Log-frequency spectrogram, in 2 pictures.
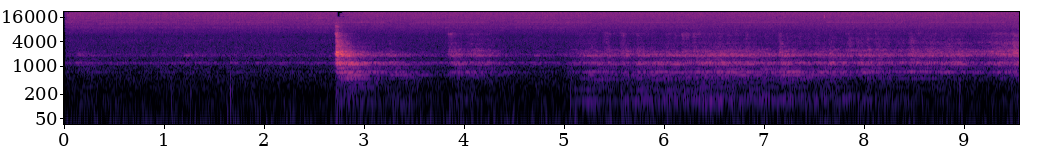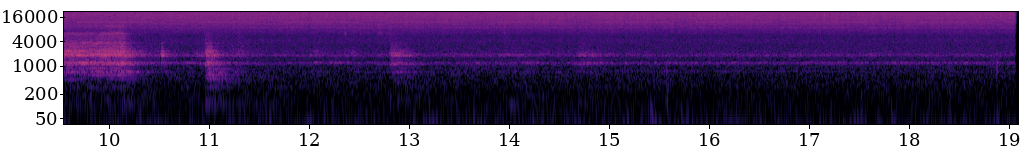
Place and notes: Binckhorst Harbor Saturnusstraat
contact mic on container facing dry bulk terminal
